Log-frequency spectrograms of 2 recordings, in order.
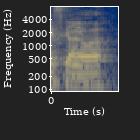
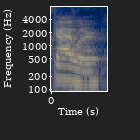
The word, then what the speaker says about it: Skyla: Oh, yeah, sorry, Skyla. Unique one, not Skylar.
